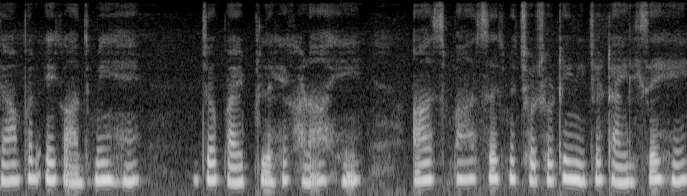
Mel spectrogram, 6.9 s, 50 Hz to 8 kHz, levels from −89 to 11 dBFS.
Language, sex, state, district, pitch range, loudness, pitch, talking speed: Hindi, female, Uttarakhand, Tehri Garhwal, 210-225 Hz, -15 LUFS, 220 Hz, 150 wpm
